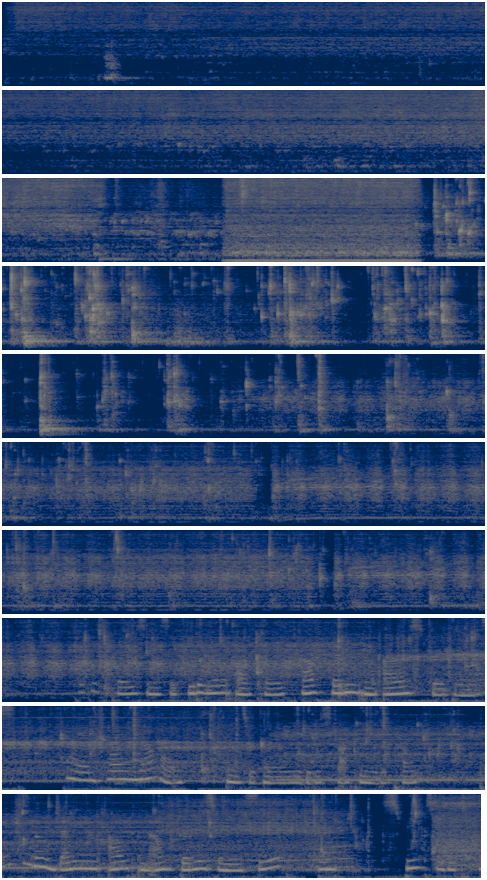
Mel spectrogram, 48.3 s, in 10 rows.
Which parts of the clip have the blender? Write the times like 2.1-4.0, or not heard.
21.5-48.2.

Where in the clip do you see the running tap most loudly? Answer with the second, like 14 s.
15 s.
